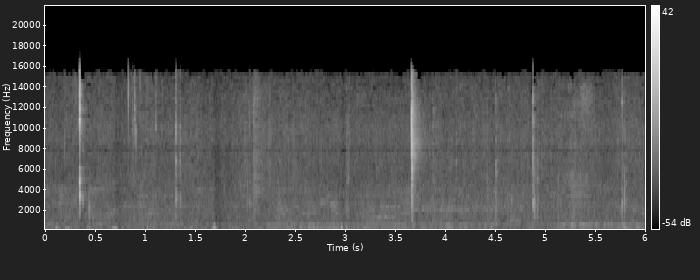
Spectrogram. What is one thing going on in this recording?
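A young woman chews and smacks her lips while eating.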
